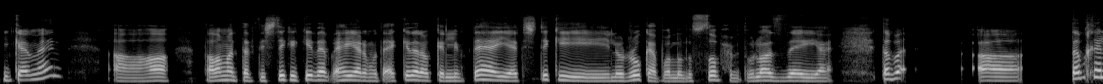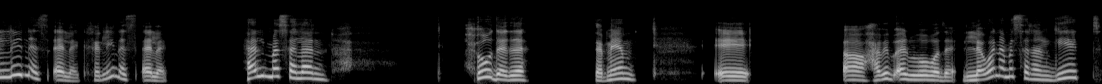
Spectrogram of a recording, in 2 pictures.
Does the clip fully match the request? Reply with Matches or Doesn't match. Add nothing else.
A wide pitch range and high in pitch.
Matches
